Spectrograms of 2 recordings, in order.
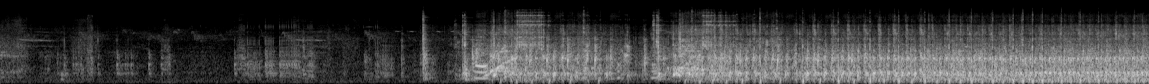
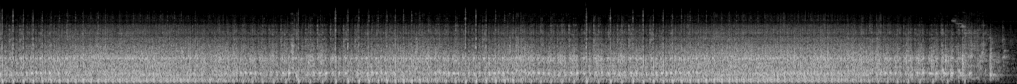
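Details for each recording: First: Free scrapyard push mower with a 4.5 hp engine, after the carburetor was refitted: catches on the pull and settles into a steady, even idle; runs properly. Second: Free scrapyard push mower with a 4.5 hp engine, first start after adding gas: rough chug swelling and sagging, then stalling, needing priming to keep running; owner plans to pull and clean the carburetor.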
